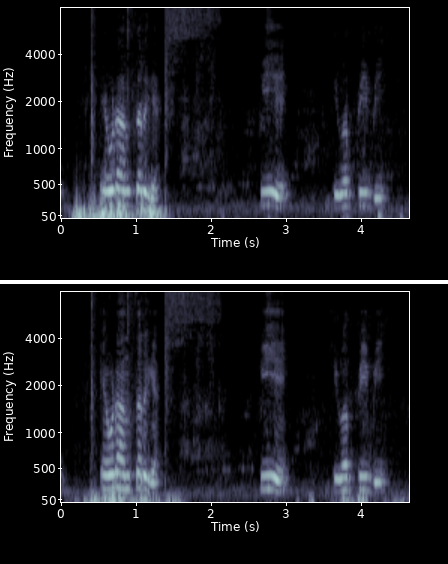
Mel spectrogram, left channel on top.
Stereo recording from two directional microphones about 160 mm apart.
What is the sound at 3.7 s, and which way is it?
Speech, 60° right (ahead or behind).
